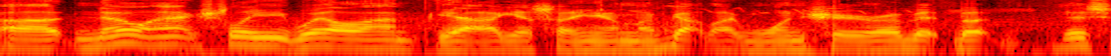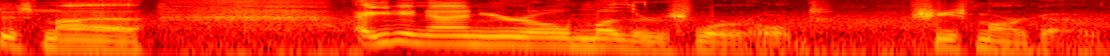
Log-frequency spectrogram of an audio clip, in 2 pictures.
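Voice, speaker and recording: Speaking at a moderate pace with an American accent, a man with a fairly high voice keeps his loudness very even and his intonation lively, over noticeable background noise. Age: 60s. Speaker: antique shop owner. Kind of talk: news interview. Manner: halting.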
